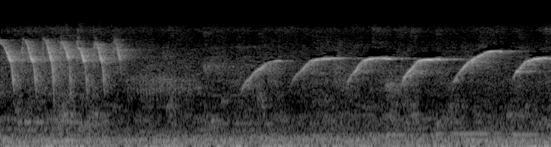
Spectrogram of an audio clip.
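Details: Canary-filled song of a white-headed munia kept for tutoring other birds: a quick series of steep downward slurs gives way to six upswept, arching whistles evenly spaced, over faint low rumble.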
